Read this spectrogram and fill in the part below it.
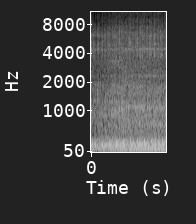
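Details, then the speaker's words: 1995 Ducati 748SP V-twin out of years of storage, starting after cables were wiggled: uneven, lumpy beat settling into a steady idle within seconds; normal idle. "well if you can hear me I gave the cables a quick wiggle and uh yeah it came into life ah good old chatti"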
